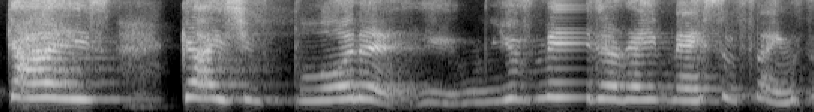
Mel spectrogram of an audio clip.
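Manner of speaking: high, loud exasperated telling-off; scolding. Retold or imitated. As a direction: tell the band off after the gig. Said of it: "he was like".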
